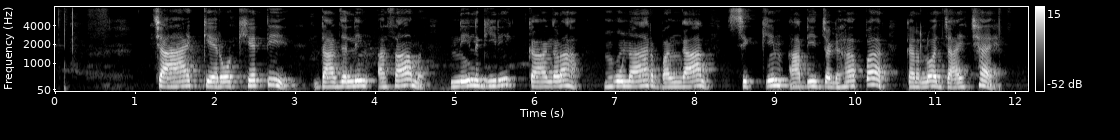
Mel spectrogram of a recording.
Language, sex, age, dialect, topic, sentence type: Maithili, male, 18-24, Angika, agriculture, statement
